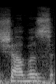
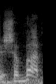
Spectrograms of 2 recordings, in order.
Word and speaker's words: Shabbat: which came earlier but the Ashkenazi Hebrew says Shabbos in Israel is a Shabbat which is a sort of North African Jewish Sephardic pronunciation in any case so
